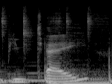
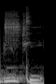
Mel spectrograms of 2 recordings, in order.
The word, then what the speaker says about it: Beauté: You know, YSL Beauté. Is that Beauté? Is Beauté? Am I saying that right? Yes, okay.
